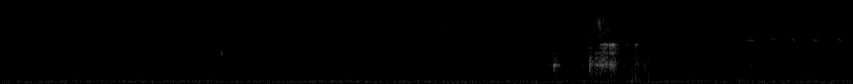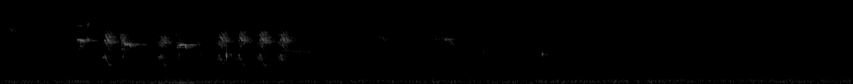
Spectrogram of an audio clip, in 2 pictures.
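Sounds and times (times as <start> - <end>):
bird calling and chirping: 7.0 - 13.2.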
